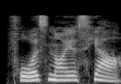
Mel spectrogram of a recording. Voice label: new year, german; Frohes neues Jahr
